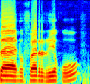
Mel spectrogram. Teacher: la nufarriqu yang rnya itu dibaca dengan tipis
